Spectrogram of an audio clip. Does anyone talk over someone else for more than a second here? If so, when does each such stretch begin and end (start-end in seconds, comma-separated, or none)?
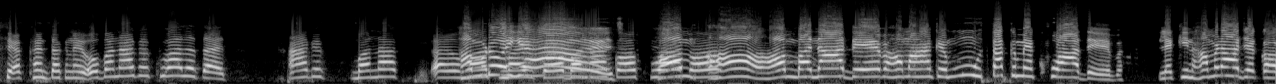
4.7-7.2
